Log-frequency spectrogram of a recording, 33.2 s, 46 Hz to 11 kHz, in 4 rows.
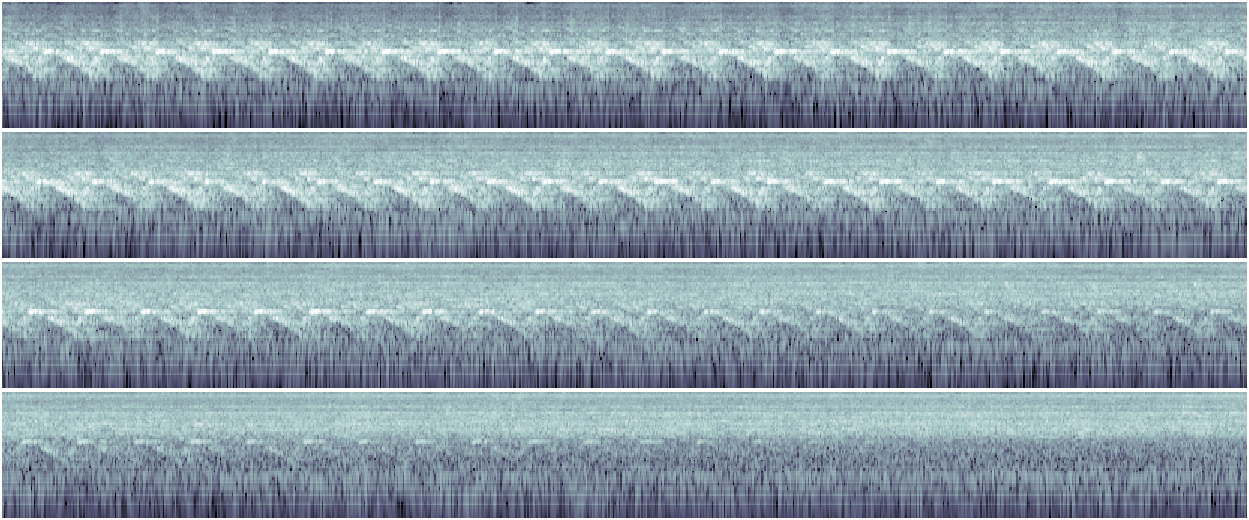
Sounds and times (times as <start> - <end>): Ambulance (siren): 0.0 - 32.7.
